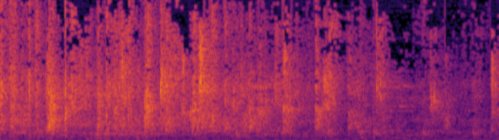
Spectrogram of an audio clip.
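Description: A crowd applauds steadily, many hands clapping in a dense, crackling wash that holds at a fairly even level for a few seconds, with a few cheers mixed in.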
